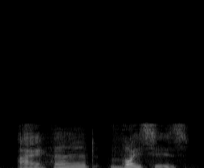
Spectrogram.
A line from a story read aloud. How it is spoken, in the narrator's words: she said quietly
